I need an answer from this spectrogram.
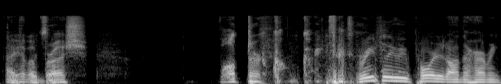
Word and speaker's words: Walter Cronkite: All right, Walter Cronkite, then a prominent CBS... You said it wrong. Walter Cronkite.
